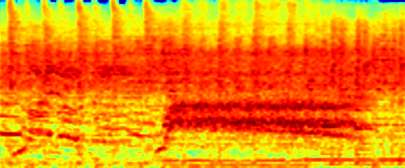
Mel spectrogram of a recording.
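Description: Live punk rock band playing an instrumental passage: distorted electric guitar, drum kit with cymbals, and a bowed cello. A strong, rough, held sound comes in sharply a little under halfway through and fades near the end.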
